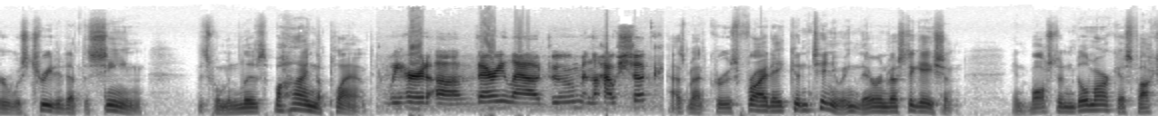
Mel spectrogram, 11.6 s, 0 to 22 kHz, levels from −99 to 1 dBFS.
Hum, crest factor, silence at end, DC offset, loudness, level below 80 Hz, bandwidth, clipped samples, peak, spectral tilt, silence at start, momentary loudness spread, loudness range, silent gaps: none; 18 dB; 0.05 s; under 0.1%; -16 LUFS; -56 dBFS; 17.5 kHz; under 0.1%; 0 dBFS; -3.5 dB/octave; 0 s; 17 LU; 9 LU; none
